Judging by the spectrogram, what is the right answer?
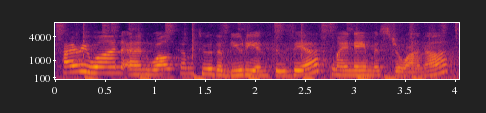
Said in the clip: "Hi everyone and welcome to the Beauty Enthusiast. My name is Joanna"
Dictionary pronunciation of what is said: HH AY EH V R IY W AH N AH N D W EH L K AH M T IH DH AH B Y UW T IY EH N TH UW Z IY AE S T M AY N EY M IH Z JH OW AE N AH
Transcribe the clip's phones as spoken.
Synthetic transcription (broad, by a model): HH AY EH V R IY W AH N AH N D W EH L K AH M T IH DH AH B Y UW T IY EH N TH UW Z IY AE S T M AY N EY M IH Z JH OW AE N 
